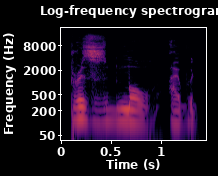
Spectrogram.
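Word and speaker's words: Przemo: Prismo. Prismo. You know, for me as a German, it's hard to pronounce something when there is no vowel, you know, or vocal.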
